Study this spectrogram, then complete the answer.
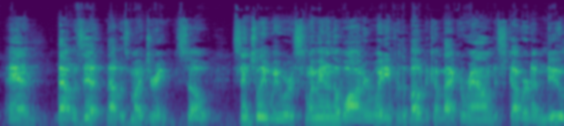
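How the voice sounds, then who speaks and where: A man's voice: medium pitch, fairly bright tone. A man casually rambling through a personal story, recounting a dream in a hazy, puzzled way with trailing, hesitant phrases. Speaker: vlogger. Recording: roomy echo, distant mic.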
